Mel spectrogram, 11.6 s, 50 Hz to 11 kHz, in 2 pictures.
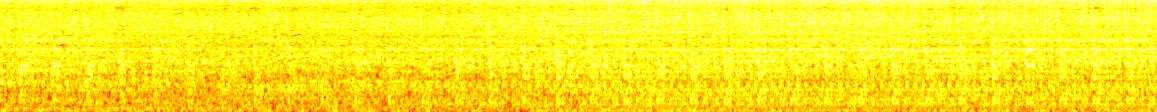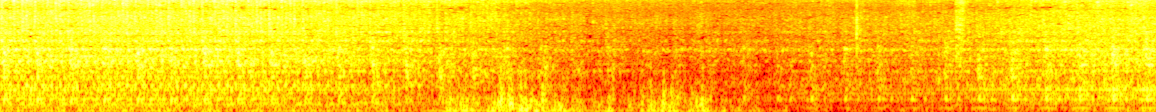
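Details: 2018 Nissan, 30k miles, idling in drive held by handbrake: faint regular tapping about three per second, an idle engine knock of unknown origin.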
